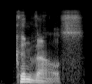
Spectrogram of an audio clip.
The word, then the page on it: convulse: British English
